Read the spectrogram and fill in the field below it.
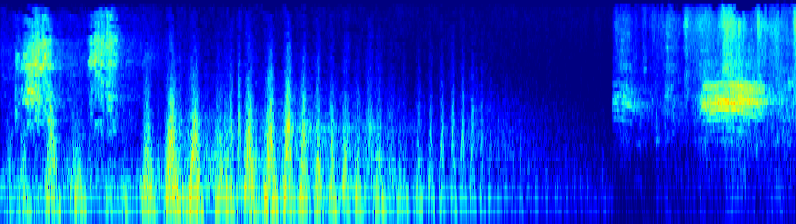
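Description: A large bird caws loudly in a rapid, raspy series that gradually fades, then lets out another harsh, drawn-out call after a brief pause. No one speaks.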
